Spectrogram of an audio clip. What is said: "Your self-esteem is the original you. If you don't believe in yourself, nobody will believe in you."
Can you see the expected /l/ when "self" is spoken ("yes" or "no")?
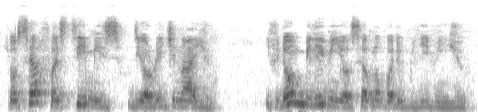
yes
